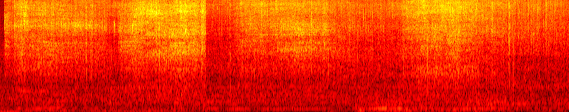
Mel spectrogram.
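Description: Salmon fillet fries skin-side down in hot olive oil, a steady close sizzle and crackle running throughout with brief surges and small dips, no talking.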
